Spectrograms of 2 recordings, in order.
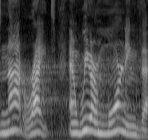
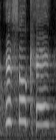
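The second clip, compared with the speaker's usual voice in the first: high-pitched imitation of a five-year-old; comforting little girl; 10 semitones higher than usual. Five-year-old girl consoles crying classmate, mock comforting. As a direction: console a friend in a small child's voice. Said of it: "Five years old".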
